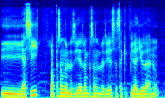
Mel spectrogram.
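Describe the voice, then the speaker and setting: A man's voice: medium pitch, steady tone, fast talker, darkish tone, soft background music. A young man with a Mexican accent, co-hosting a podcast in casual chat, rambling with fillers and laughing often. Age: young adult. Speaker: podcast co-host.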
